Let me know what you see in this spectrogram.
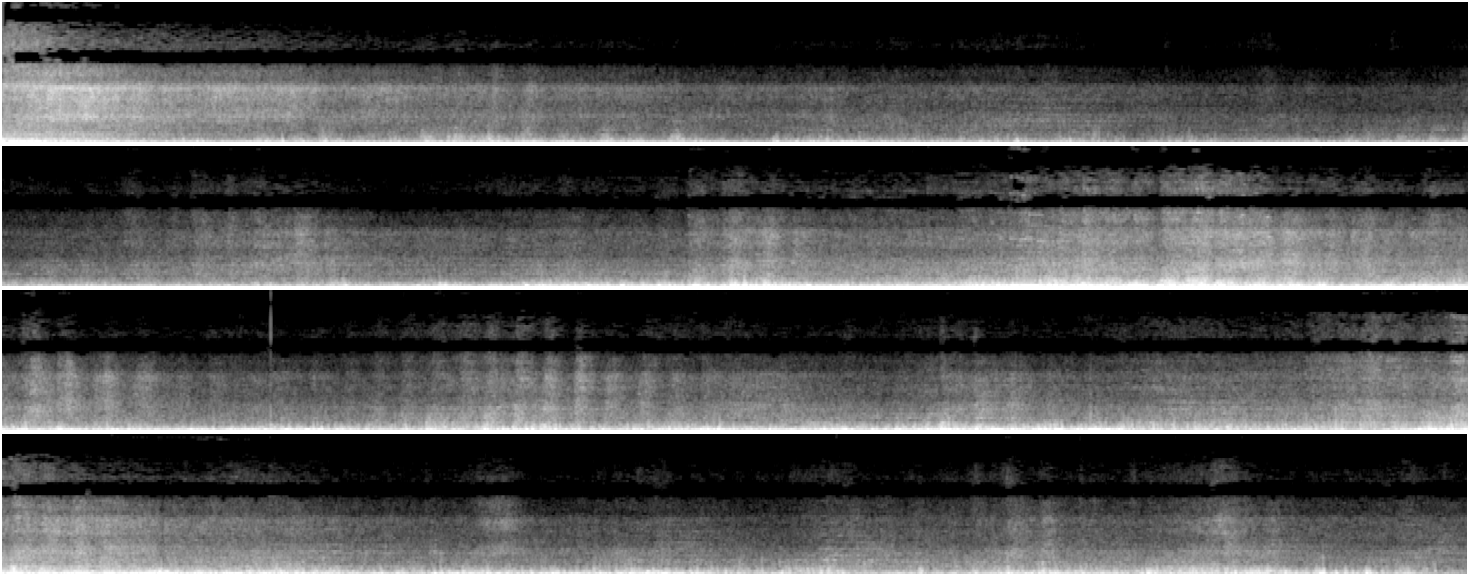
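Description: Double-stack container freight train rolling past, its cars' wheels rumbling and clacking over the rail joints. The sound dips about five seconds in, then grows louder again.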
